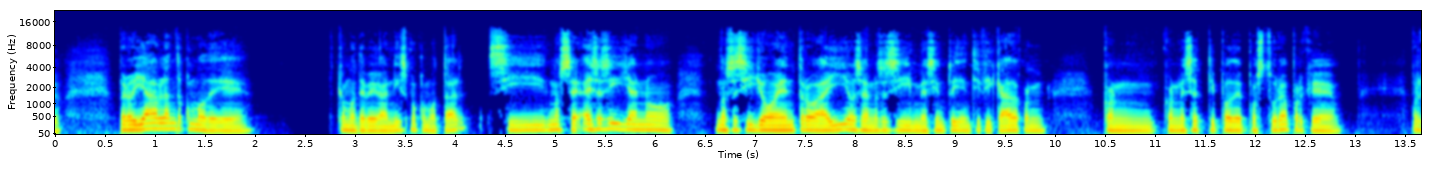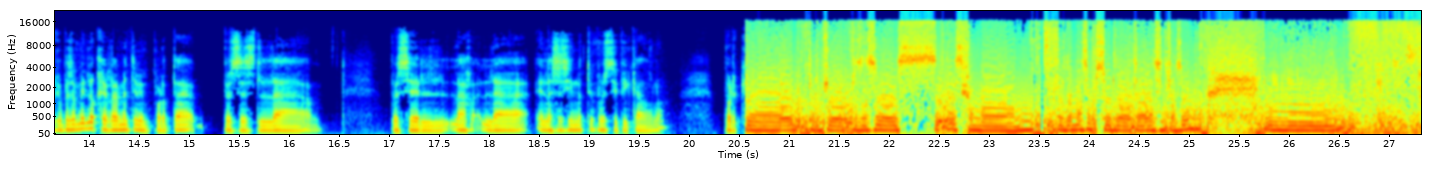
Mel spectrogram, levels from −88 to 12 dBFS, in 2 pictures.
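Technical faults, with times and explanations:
20.57 to 27.33 s, float read as integer: the 32-bit float samples were likely read as 32-bit integers, so sign and exponent bits set each value. The waveform turns nearly square at an almost fixed, high level, very loud and harsh, with background noise as loud as speech, though pitch stays traceable.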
